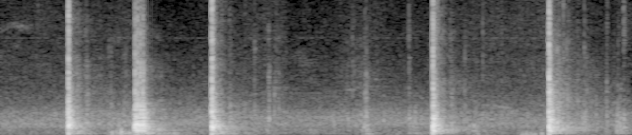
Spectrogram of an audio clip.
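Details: VW Lupo GTi door check strap: sharp dry cracks in about six bursts over three seconds as the door moves. A new metal bush didn't stop it; the noise comes from inside the worn strap itself, which needs full replacement.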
